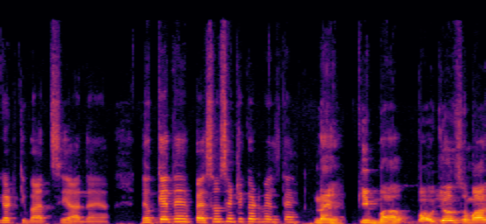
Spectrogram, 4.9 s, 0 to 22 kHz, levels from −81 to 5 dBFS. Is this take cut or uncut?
cut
